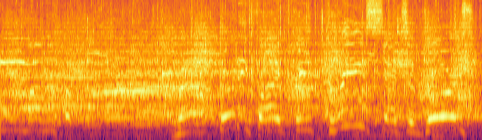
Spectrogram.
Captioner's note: cheers and applause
